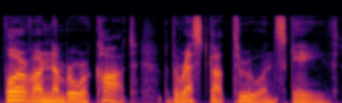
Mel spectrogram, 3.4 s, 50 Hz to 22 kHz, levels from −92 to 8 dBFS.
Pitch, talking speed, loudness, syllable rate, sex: 135 Hz, 210 wpm, -19 LUFS, 5.3 syllables/s, male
